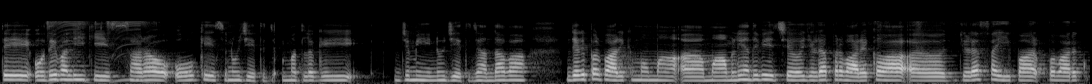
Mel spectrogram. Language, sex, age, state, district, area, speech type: Punjabi, female, 30-45, Punjab, Tarn Taran, rural, spontaneous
